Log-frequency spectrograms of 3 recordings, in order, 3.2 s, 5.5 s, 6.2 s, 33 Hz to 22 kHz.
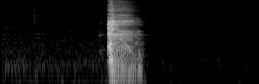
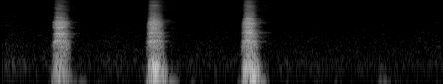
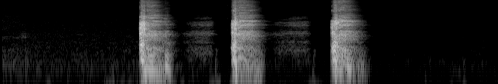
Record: {"cough_length": "3.2 s", "cough_amplitude": 32768, "cough_signal_mean_std_ratio": 0.19, "exhalation_length": "5.5 s", "exhalation_amplitude": 10213, "exhalation_signal_mean_std_ratio": 0.25, "three_cough_length": "6.2 s", "three_cough_amplitude": 32768, "three_cough_signal_mean_std_ratio": 0.24, "survey_phase": "beta (2021-08-13 to 2022-03-07)", "age": "18-44", "gender": "Male", "wearing_mask": "No", "symptom_fatigue": true, "symptom_onset": "12 days", "smoker_status": "Never smoked", "respiratory_condition_asthma": false, "respiratory_condition_other": false, "recruitment_source": "REACT", "submission_delay": "4 days", "covid_test_result": "Negative", "covid_test_method": "RT-qPCR", "influenza_a_test_result": "Negative", "influenza_b_test_result": "Negative"}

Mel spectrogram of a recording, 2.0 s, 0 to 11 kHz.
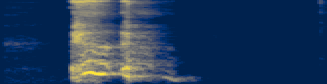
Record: {"cough_length": "2.0 s", "cough_amplitude": 32768, "cough_signal_mean_std_ratio": 0.38, "survey_phase": "beta (2021-08-13 to 2022-03-07)", "age": "65+", "gender": "Female", "wearing_mask": "No", "symptom_runny_or_blocked_nose": true, "symptom_sore_throat": true, "smoker_status": "Never smoked", "respiratory_condition_asthma": false, "respiratory_condition_other": false, "recruitment_source": "REACT", "submission_delay": "1 day", "covid_test_result": "Negative", "covid_test_method": "RT-qPCR"}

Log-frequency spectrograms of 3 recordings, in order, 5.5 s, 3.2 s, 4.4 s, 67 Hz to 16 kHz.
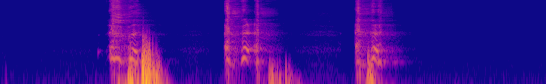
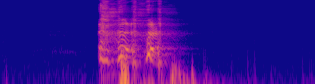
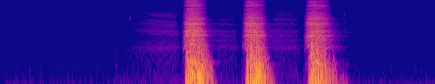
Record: {"three_cough_length": "5.5 s", "three_cough_amplitude": 32768, "three_cough_signal_mean_std_ratio": 0.25, "cough_length": "3.2 s", "cough_amplitude": 13738, "cough_signal_mean_std_ratio": 0.31, "exhalation_length": "4.4 s", "exhalation_amplitude": 32294, "exhalation_signal_mean_std_ratio": 0.31, "survey_phase": "beta (2021-08-13 to 2022-03-07)", "age": "18-44", "gender": "Female", "wearing_mask": "No", "symptom_sore_throat": true, "symptom_onset": "6 days", "smoker_status": "Never smoked", "respiratory_condition_asthma": false, "respiratory_condition_other": false, "recruitment_source": "REACT", "submission_delay": "1 day", "covid_test_result": "Negative", "covid_test_method": "RT-qPCR"}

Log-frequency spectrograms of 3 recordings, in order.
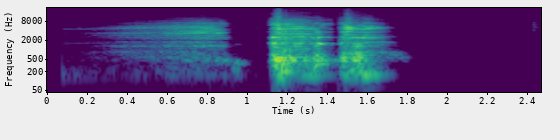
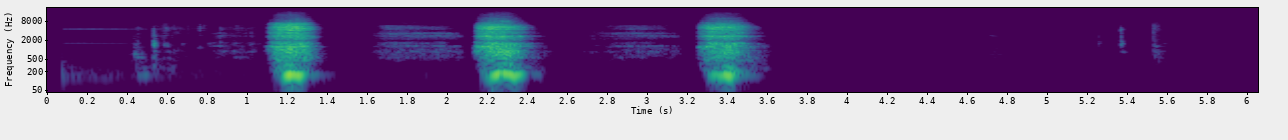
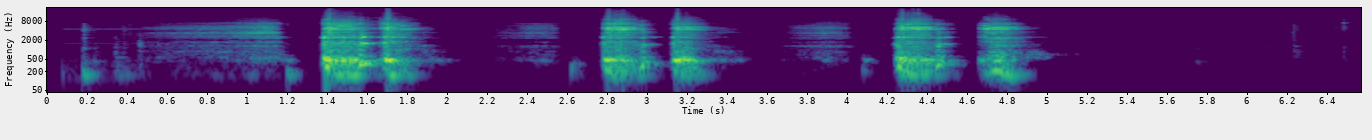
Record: {"cough_length": "2.5 s", "cough_amplitude": 32768, "cough_signal_mean_std_ratio": 0.42, "exhalation_length": "6.1 s", "exhalation_amplitude": 32768, "exhalation_signal_mean_std_ratio": 0.27, "three_cough_length": "6.6 s", "three_cough_amplitude": 32768, "three_cough_signal_mean_std_ratio": 0.36, "survey_phase": "beta (2021-08-13 to 2022-03-07)", "age": "45-64", "gender": "Male", "wearing_mask": "No", "symptom_none": true, "smoker_status": "Never smoked", "respiratory_condition_asthma": false, "respiratory_condition_other": true, "recruitment_source": "REACT", "submission_delay": "1 day", "covid_test_result": "Negative", "covid_test_method": "RT-qPCR", "influenza_a_test_result": "Unknown/Void", "influenza_b_test_result": "Unknown/Void"}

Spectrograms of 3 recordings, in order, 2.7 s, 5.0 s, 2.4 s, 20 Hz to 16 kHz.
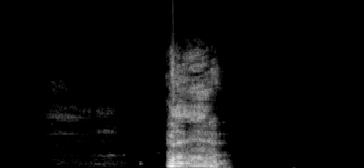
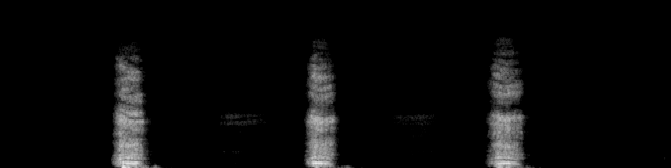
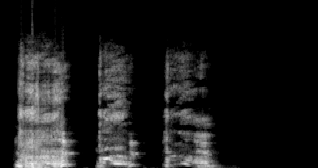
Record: {"cough_length": "2.7 s", "cough_amplitude": 32767, "cough_signal_mean_std_ratio": 0.29, "exhalation_length": "5.0 s", "exhalation_amplitude": 31746, "exhalation_signal_mean_std_ratio": 0.27, "three_cough_length": "2.4 s", "three_cough_amplitude": 32767, "three_cough_signal_mean_std_ratio": 0.5, "survey_phase": "beta (2021-08-13 to 2022-03-07)", "age": "45-64", "gender": "Male", "wearing_mask": "No", "symptom_shortness_of_breath": true, "symptom_sore_throat": true, "symptom_other": true, "smoker_status": "Never smoked", "respiratory_condition_asthma": true, "respiratory_condition_other": false, "recruitment_source": "REACT", "submission_delay": "2 days", "covid_test_result": "Negative", "covid_test_method": "RT-qPCR", "influenza_a_test_result": "Negative", "influenza_b_test_result": "Negative"}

